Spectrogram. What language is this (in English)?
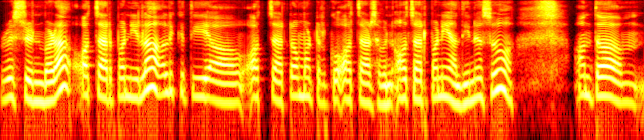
Nepali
